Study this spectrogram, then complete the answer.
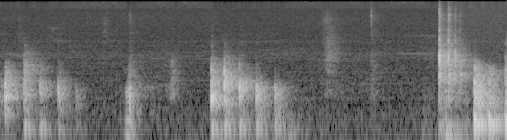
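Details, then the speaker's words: Glued solid oak parquet lifted and warped by a water leak, tapped to find how far it has come unstuck: separate taps, several ringing dull and hollow rather than solid, showing debonded boards to replace. "Là pareil, on entend bien, ça sonne le creux."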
